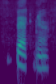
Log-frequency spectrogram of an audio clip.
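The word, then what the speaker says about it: Buechner: officer veteran officer William will ray Beckner Jr pronounced Beckner following a visitation period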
